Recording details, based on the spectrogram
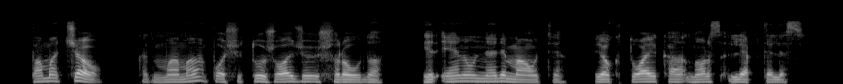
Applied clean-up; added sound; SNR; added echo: none; none; none; none.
